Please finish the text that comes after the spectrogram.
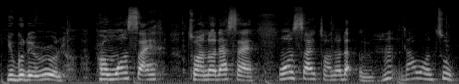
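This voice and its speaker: A Nigerian woman co-hosts a health talk show, her voice a little higher than average. She teases her co-host playfully and laughs often. Light music sits faintly under her voice in the studio. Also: a little fast, darkish tone.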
